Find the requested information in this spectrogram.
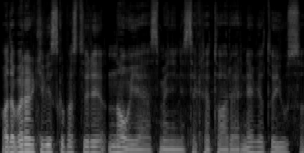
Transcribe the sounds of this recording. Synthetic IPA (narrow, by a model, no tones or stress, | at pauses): oːd̪ɐbɐɾɐɾʲkʲɪʋʲiːskʊpɐst̪ʊɾʲɪnɒʊjɛɐsʲmʲɛnʲɪnʲɪsʲɛkɾʲɛt̪oːɾʲoːɐɾnʲɛʋʲiɛt̪ʊjuːsʊ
